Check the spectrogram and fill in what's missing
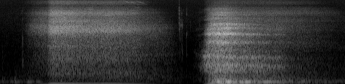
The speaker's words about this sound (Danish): Lige nu tager du en dyb vejrtrækning.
